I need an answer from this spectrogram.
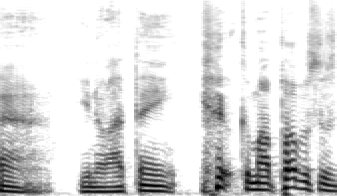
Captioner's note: laughs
